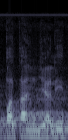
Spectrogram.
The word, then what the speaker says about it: Patanjali: Y la pronunciación Patanjali tiene detrás un nombre que escrito en castellano es Patanjali.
